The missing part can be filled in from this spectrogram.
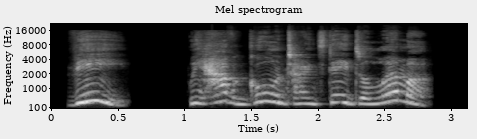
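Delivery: stage whisper, loud. Reading a story aloud, Demi suddenly appears beside Vi in the classroom; loud whisper. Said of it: "he whispers loudly".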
